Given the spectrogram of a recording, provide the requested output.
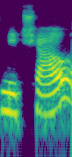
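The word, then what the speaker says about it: Michaud: And the D is unpronounced, so it's Michao, as she told me.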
